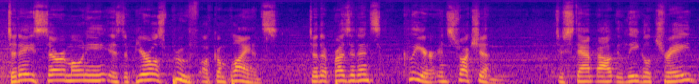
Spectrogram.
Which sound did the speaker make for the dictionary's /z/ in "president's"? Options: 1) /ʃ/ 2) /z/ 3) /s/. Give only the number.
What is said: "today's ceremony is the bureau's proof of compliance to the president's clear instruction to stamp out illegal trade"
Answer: 2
